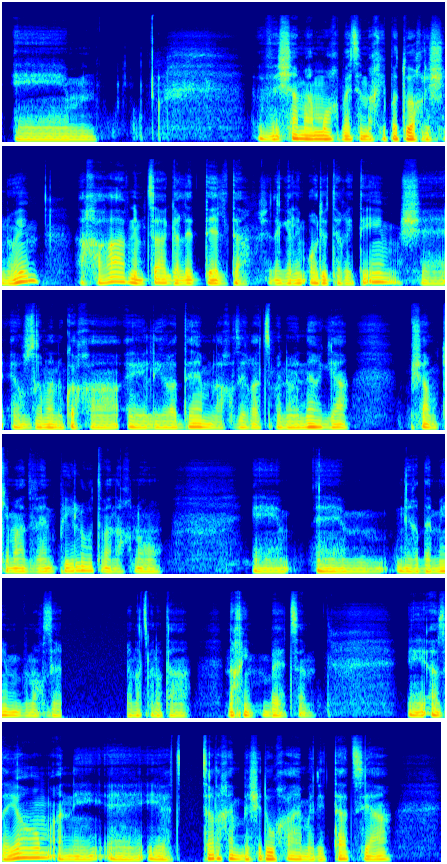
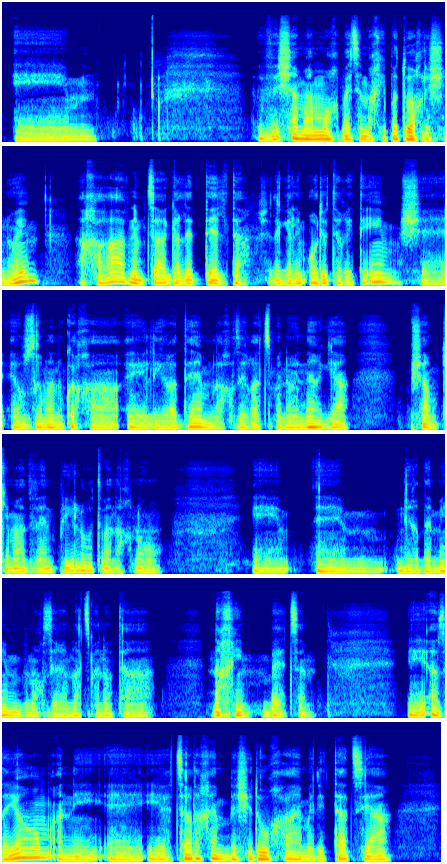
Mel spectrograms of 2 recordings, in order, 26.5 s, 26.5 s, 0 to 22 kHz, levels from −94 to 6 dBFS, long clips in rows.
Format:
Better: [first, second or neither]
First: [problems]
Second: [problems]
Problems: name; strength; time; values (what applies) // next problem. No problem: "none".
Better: second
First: audio freezing; at 18 s for 0.5 s and at 24 s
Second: none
